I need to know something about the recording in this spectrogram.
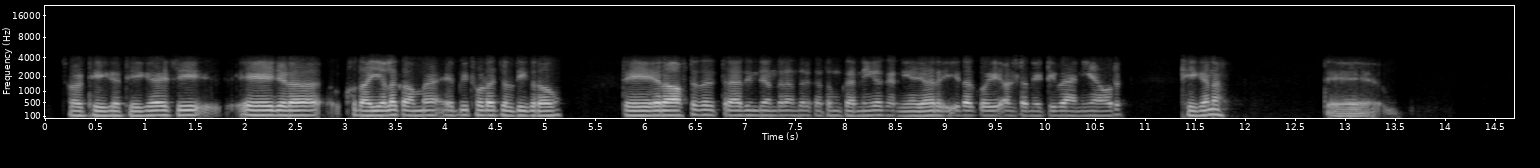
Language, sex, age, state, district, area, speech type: Dogri, male, 30-45, Jammu and Kashmir, Jammu, urban, conversation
